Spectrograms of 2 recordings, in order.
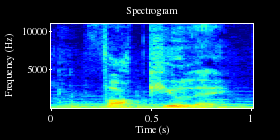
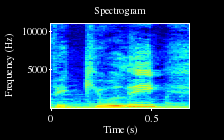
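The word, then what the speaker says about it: fécule: The pronunciation of this in French is fa, F-A, facule, right? This is facule. It's not ficuli, it's facule.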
